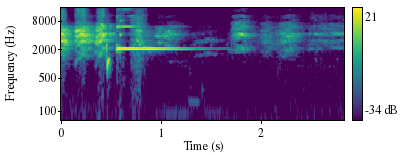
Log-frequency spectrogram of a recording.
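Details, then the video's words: Piercing sun conure screeches: harsh rasping bursts followed by a long, steady whistled tone, then more ragged shrieks that fade slightly toward the end. "เสียงนกแก้วซันคอร์นัว Conure Sounds"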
